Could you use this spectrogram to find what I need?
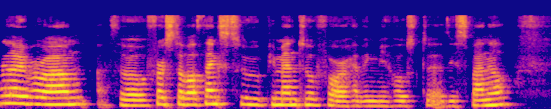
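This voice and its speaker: A woman with a French accent talks at a moderate pace. She hardly pauses at all. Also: fairly high pitch for a woman, ordinary pitch variation. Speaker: panel moderator, digital marketing strategist. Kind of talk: panel moderation.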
